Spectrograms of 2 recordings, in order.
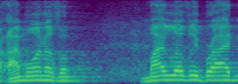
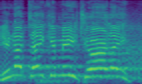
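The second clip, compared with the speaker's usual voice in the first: panicked scream; 13 semitones higher than usual. Retold or imitated. Patient refusing to let Charlie take him, panicked high scream. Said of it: "I remember screaming".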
